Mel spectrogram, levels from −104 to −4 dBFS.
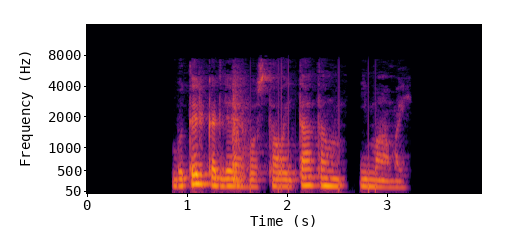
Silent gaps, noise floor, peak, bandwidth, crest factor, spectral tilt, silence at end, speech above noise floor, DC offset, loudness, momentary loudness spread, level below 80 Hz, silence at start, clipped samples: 2.67-2.72 s; under -90 dBFS; -12 dBFS; 7.6 kHz; 22 dB; -8 dB/octave; 0.75 s; over 58 dB; under 0.1%; -33 LUFS; 15 LU; -66 dBFS; 0.85 s; under 0.1%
